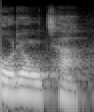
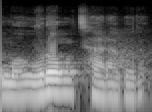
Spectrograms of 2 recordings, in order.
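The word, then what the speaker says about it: 烏龍茶: 자, 오룡차, 한국 발음으로 오룡차, 중국 발음으로 우롱차라고 하죠.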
